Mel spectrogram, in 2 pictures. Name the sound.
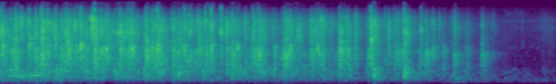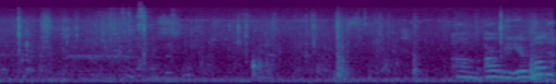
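audience applause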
